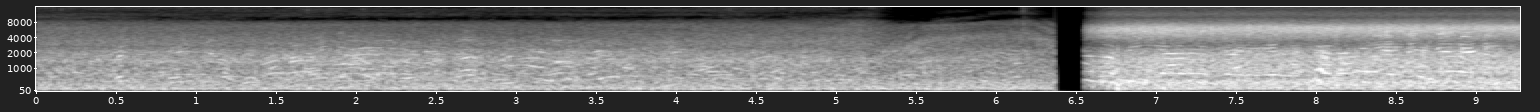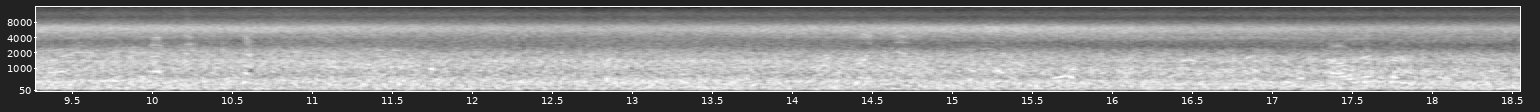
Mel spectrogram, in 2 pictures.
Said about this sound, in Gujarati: પાણી પડે.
